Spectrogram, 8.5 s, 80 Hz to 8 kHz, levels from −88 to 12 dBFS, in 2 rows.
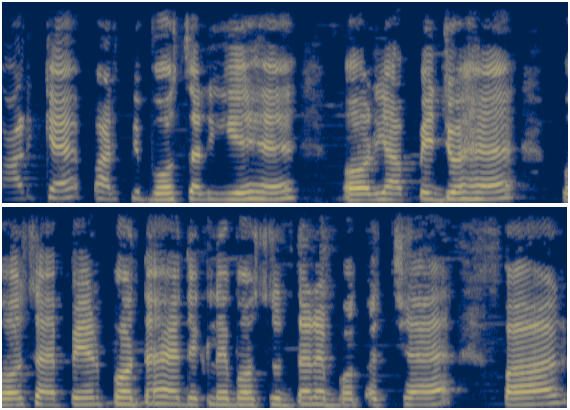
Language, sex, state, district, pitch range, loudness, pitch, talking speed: Hindi, female, Bihar, Purnia, 245-270 Hz, -15 LUFS, 255 Hz, 200 wpm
